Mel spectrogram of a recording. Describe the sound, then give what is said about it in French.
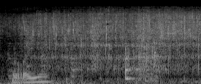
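Food sizzles and crackles steadily as it cooks at low temperature in a cast-iron pan. The bright, hissing fry stays fairly even throughout. “Tout cuit dans des... uniquement dans de la fonte, c'est une cuisson à basse température.”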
